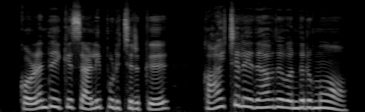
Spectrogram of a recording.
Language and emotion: Tamil, fearful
